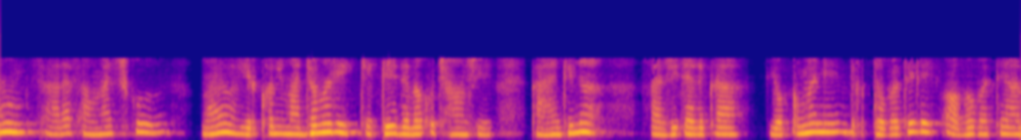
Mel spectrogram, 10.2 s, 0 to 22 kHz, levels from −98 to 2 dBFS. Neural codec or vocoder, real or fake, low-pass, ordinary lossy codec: codec, 24 kHz, 0.9 kbps, WavTokenizer, medium music audio release; fake; 7.2 kHz; AAC, 16 kbps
